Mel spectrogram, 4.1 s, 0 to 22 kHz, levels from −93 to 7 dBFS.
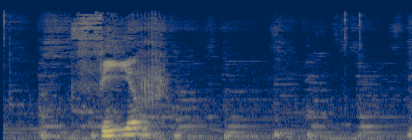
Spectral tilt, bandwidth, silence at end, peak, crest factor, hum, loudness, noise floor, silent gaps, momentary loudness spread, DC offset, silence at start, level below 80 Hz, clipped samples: -5.5 dB/octave; 16 kHz; 0 s; -8 dBFS; 20 dB; none; -24 LUFS; -46 dBFS; none; 26 LU; under 0.1%; 0.4 s; -52 dBFS; under 0.1%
